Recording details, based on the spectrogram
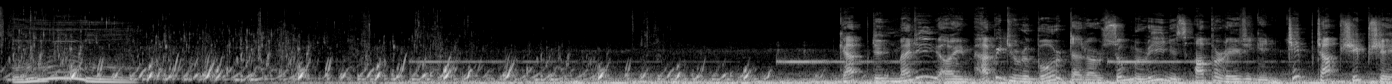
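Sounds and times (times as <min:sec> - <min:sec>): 
speech: 0:00.0 - 0:00.2, 0:00.9 - 0:01.6, 0:09.0 - 0:13.9
bubbles gurgling underwater from a squeezed toy: 0:00.0 - 0:08.4
low watery rumble: 0:00.0 - 0:13.9.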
